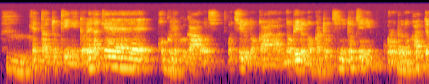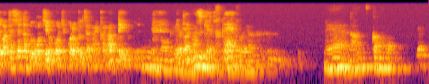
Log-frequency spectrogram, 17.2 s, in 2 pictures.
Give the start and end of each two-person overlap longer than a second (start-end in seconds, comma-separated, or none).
12.1-13.3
